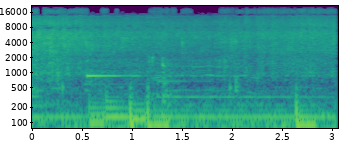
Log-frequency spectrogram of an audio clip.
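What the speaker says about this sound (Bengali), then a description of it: "আর তেলটা গরম হয়ে গেছে। একটু পেঁয়াজ দিচ্ছি" Chopped onion frying in hot oil with whole cumin seeds, a crackling sizzle close up over a low tonal hum, with a few brief knocks; no talking.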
